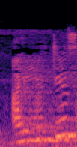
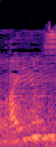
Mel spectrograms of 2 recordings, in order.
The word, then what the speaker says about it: IELTS: IELTS അല്ല കേട്ടോ, IELTS എന്ന് പറയണം. That is the correct pronunciation.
